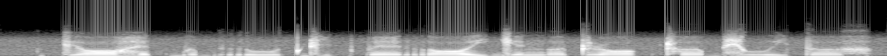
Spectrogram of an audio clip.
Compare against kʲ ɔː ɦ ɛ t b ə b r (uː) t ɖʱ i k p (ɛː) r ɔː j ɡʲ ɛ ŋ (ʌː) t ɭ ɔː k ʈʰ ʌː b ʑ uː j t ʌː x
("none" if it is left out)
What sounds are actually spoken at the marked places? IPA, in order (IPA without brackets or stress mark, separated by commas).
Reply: uː, ɛː, ʌː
